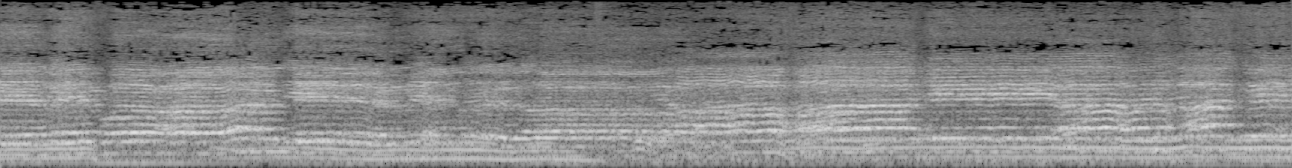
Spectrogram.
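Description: A group of men chanting a devotional Mawlid recitation together, in long held notes that glide from pitch to pitch without a break.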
